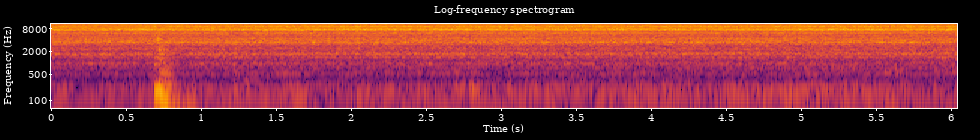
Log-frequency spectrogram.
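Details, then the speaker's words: Sink pop-up drain after repair, during a leak test with the basin half full: a thump, then a steady, even rush of water with no gurgling or dripping; no leak, and the drain flows freely. "Yeah, no leak. No leak? No leak."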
